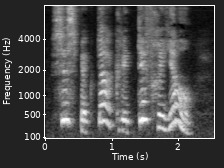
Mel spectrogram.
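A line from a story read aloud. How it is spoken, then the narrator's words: Exclaiming. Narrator (French): s'écria-t-elle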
